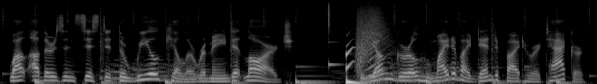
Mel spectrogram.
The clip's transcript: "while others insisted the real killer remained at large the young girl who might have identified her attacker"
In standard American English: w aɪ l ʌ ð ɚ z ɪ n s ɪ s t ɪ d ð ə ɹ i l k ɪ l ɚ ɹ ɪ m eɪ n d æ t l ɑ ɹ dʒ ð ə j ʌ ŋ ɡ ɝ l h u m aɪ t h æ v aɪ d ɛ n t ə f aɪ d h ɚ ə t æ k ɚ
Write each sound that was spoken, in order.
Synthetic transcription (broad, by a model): w aɪ l ʌ ð ɚ z ɪ n s ɪ s t ɪ d ð ə ɹ i l k ɪ l ɚ ɹ ɪ m eɪ n d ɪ t l ɑ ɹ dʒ ð ə j ʌ ŋ ɡ ɝ l h u m aɪ t h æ v aɪ d ɛ n t ə f aɪ d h ɚ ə t æ k ɚ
